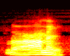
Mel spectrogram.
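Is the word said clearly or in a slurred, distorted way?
slurred. The word is said slurred and distorted. The speaker calls it right. "because it only has half a mouth"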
